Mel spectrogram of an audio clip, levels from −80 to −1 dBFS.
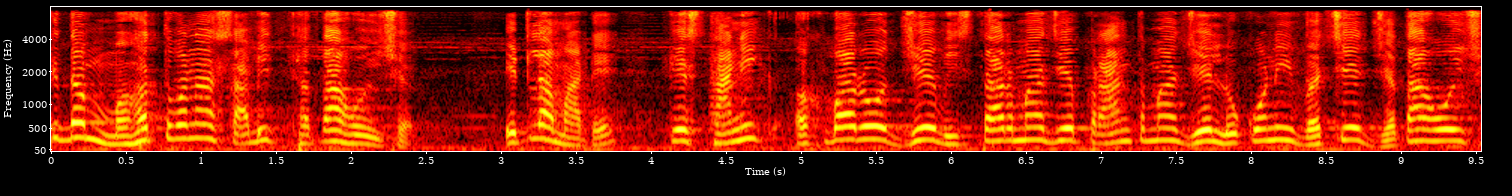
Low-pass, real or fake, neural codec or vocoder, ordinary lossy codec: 7.2 kHz; real; none; AAC, 32 kbps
